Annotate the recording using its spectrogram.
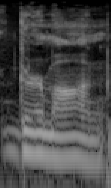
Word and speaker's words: Gherman: It's Gherman.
